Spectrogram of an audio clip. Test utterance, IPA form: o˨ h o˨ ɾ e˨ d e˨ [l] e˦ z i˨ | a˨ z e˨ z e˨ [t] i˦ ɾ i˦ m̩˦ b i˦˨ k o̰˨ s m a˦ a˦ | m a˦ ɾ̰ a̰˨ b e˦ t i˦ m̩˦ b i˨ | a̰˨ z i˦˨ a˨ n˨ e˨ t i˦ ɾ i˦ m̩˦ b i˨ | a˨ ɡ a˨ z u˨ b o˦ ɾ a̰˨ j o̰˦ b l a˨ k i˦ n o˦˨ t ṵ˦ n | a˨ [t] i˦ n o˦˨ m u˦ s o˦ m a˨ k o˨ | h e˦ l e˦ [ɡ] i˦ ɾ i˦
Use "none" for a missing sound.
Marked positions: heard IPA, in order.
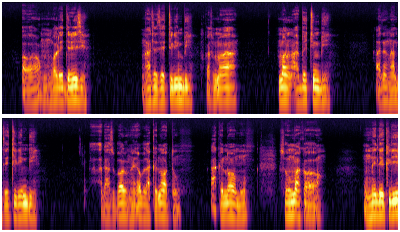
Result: ɾ, t, k, k

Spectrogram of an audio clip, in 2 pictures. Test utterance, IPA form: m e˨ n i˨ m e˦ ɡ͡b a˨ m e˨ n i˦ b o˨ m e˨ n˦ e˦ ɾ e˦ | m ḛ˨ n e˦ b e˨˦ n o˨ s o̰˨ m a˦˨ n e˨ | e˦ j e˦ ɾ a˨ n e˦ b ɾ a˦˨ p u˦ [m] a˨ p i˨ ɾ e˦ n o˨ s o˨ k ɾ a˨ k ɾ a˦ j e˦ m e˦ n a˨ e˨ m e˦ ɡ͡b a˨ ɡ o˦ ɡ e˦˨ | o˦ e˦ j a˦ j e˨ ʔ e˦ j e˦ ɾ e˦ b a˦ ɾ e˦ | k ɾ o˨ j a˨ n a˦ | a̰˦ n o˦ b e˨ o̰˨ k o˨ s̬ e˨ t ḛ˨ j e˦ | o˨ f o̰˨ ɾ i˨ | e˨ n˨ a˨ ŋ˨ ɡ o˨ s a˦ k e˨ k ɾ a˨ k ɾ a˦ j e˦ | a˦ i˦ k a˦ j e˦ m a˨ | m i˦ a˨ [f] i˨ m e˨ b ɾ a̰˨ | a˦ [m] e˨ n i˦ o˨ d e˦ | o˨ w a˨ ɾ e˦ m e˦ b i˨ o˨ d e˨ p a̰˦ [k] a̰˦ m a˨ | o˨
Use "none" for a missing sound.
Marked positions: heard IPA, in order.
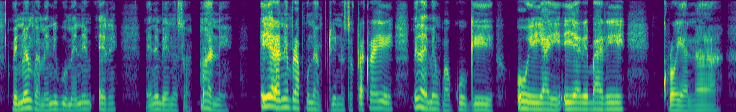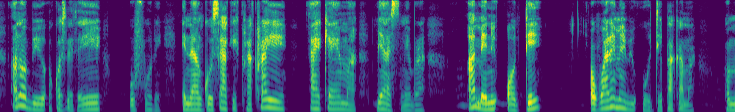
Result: n, s, m, k

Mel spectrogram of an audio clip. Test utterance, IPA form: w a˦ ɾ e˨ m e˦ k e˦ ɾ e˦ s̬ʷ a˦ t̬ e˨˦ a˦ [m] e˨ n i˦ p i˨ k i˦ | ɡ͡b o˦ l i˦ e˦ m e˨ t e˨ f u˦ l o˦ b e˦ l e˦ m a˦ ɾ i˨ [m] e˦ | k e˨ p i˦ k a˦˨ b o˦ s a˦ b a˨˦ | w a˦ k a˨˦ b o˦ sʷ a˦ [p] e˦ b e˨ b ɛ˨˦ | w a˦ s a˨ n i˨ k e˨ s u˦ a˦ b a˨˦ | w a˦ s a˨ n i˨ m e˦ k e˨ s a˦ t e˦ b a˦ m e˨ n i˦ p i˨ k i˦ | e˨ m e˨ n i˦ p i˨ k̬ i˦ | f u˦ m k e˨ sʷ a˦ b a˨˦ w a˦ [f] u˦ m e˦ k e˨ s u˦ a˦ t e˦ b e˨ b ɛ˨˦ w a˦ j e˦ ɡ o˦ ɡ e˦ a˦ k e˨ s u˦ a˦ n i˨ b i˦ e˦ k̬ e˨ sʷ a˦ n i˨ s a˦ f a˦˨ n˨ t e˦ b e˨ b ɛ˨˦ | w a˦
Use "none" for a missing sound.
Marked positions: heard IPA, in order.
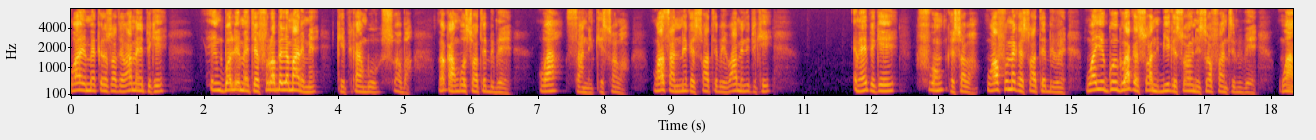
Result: m, m, t, f

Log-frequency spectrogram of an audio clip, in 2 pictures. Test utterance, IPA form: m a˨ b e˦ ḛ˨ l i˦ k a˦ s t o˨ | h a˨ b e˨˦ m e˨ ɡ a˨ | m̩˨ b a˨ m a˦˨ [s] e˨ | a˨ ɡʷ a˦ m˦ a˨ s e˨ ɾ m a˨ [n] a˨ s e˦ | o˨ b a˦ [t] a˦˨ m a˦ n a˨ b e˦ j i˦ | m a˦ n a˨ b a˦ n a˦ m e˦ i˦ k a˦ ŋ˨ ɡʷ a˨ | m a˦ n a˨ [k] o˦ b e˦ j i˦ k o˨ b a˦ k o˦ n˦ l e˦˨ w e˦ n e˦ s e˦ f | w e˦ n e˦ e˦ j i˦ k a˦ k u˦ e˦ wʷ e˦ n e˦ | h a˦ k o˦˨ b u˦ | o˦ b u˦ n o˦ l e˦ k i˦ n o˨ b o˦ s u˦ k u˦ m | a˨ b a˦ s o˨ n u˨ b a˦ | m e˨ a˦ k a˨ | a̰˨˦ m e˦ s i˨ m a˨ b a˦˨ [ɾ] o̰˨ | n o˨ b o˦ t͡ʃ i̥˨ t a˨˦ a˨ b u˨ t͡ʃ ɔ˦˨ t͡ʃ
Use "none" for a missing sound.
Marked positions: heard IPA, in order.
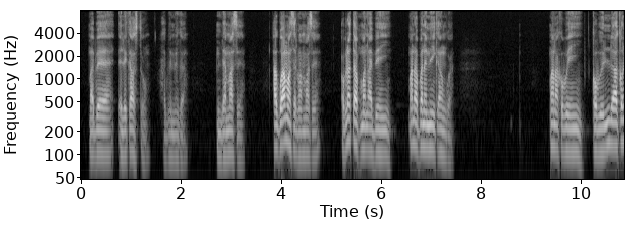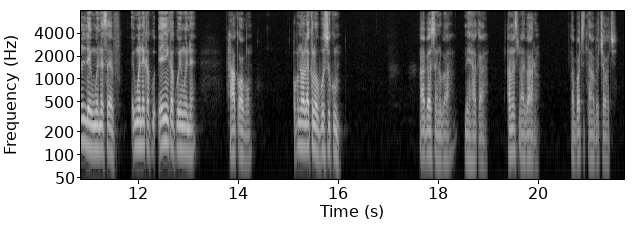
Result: s, m, t, k, ɾ

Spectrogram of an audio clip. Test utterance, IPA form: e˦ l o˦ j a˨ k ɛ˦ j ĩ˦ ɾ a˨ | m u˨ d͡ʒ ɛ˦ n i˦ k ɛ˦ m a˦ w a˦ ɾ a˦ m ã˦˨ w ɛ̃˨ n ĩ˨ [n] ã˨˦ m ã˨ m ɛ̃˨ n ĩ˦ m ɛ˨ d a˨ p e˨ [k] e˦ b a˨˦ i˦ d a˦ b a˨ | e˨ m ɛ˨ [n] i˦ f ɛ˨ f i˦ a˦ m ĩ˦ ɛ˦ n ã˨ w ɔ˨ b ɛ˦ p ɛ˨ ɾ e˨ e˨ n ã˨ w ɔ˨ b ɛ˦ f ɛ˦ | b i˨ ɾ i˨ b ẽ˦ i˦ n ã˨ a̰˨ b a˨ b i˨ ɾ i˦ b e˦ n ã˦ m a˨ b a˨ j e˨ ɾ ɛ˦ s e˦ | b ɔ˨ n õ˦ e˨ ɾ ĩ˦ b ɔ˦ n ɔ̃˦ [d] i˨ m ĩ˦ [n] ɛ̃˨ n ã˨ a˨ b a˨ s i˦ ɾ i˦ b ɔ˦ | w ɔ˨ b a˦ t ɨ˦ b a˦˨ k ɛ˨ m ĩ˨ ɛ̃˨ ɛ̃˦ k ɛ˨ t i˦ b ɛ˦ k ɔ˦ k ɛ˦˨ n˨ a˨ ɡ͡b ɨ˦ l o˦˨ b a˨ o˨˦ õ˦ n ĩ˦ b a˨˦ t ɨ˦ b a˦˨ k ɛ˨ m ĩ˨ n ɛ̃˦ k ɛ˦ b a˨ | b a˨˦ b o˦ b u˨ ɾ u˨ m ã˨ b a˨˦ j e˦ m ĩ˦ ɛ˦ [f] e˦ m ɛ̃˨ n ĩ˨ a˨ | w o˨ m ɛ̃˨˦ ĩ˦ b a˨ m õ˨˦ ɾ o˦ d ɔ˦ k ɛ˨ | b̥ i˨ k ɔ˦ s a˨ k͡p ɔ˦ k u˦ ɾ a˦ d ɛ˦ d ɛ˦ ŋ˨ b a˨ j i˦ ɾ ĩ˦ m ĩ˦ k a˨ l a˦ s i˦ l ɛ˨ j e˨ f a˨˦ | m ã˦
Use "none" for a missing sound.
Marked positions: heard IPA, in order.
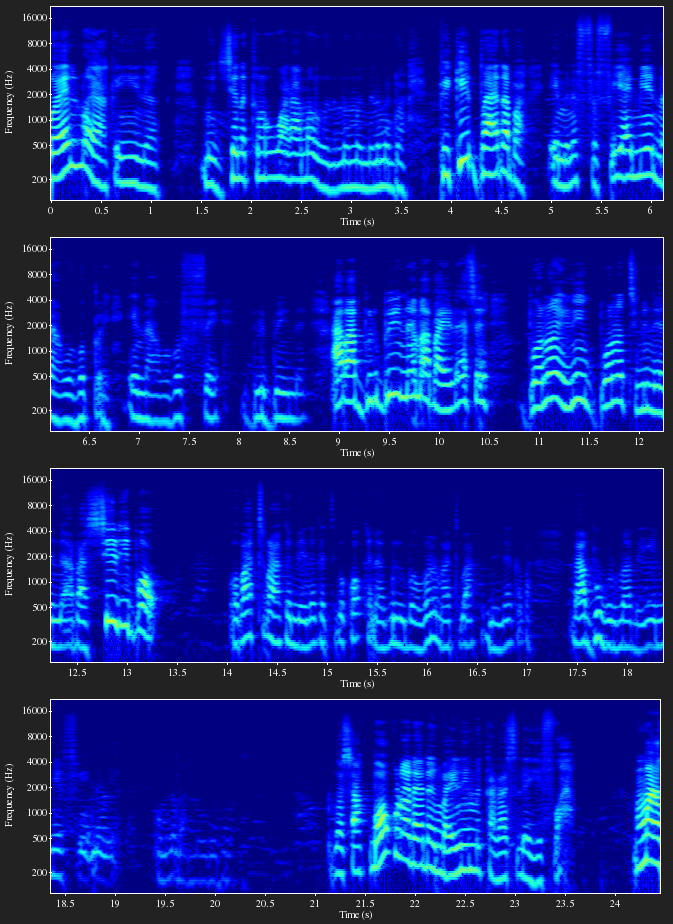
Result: m, k, n, t, n, f

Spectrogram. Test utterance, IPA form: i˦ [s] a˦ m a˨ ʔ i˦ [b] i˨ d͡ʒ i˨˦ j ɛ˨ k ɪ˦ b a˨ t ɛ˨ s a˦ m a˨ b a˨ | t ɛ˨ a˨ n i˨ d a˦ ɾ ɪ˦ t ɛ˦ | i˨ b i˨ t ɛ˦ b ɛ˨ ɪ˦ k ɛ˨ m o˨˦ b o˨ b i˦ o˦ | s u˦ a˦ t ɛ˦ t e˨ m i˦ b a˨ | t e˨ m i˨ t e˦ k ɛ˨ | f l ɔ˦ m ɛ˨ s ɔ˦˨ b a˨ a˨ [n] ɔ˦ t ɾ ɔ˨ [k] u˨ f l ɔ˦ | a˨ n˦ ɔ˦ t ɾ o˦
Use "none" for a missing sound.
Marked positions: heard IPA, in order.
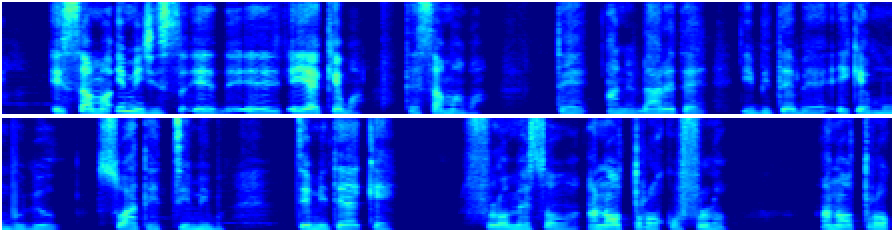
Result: s, m, n, k

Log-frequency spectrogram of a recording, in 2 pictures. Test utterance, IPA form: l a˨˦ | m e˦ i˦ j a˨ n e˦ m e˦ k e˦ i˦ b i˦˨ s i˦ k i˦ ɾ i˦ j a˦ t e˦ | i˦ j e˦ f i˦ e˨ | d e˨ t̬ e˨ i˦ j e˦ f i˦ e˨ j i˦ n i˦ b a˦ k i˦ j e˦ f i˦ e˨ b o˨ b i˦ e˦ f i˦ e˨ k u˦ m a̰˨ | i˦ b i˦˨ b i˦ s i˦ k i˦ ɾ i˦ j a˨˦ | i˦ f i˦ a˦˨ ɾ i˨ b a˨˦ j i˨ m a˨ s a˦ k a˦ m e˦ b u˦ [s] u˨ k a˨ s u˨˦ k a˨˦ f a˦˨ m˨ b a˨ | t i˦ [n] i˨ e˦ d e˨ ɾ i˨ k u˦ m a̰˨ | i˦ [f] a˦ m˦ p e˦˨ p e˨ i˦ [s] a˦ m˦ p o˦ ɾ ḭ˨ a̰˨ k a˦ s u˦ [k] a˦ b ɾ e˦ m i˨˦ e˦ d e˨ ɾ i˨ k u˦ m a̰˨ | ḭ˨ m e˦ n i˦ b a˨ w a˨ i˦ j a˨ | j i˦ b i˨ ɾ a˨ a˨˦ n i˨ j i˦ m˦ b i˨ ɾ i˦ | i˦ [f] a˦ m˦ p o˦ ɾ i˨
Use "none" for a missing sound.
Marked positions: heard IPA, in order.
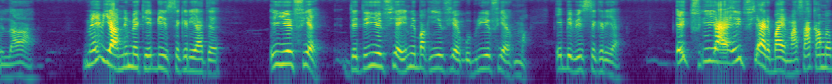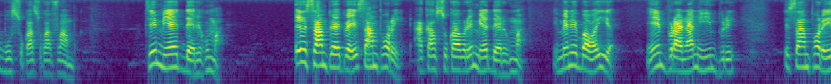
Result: s, m, s, s, k, s

